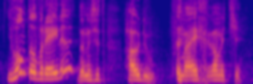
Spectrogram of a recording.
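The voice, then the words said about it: Put-on Dutch Holland accent. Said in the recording (Dutch): “een Hollands accent? ... maar dat is echt een, een accuraat Hollandse accent”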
